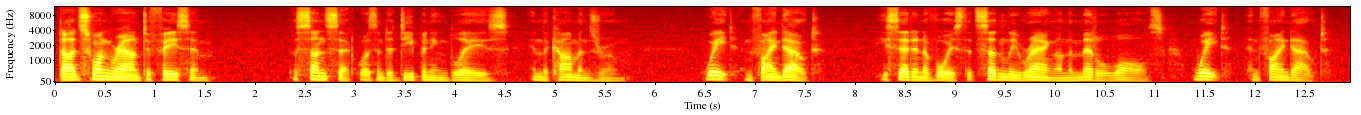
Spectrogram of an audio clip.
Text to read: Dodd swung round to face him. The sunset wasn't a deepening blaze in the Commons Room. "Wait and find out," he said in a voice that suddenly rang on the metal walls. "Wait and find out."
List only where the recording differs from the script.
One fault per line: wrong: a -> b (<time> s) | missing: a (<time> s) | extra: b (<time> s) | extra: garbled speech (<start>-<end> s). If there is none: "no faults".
no faults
